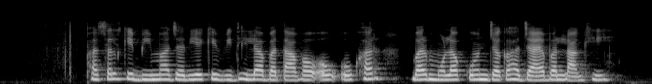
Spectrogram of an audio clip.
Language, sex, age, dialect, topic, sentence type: Chhattisgarhi, female, 25-30, Central, agriculture, question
